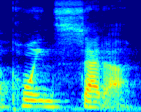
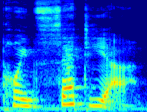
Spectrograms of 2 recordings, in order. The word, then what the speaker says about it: poinsettia: comes out at christmas we call it a poinsettia now these people say call it poinsettia but it's just too late we're not going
